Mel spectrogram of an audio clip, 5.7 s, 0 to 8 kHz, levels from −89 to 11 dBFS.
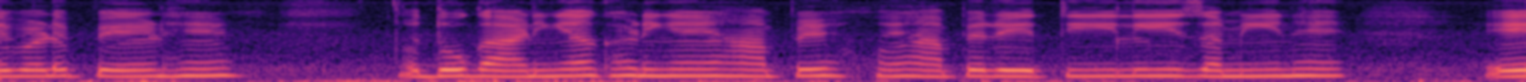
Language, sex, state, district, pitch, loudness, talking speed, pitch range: Hindi, female, Uttar Pradesh, Jalaun, 230 Hz, -21 LUFS, 190 wpm, 225-240 Hz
